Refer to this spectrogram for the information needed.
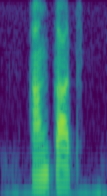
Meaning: fallen
- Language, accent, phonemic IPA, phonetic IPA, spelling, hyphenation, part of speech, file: Armenian, Eastern Armenian, /ɑnˈkɑt͡s/, [ɑŋkɑ́t͡s], անկած, ան‧կած, adjective, Hy-անկած.ogg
